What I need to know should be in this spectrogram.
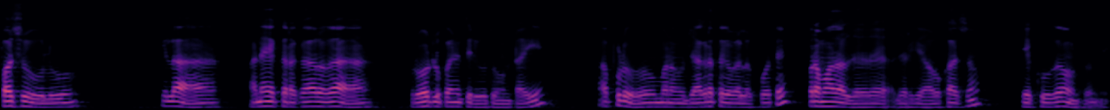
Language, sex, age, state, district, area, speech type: Telugu, male, 45-60, Andhra Pradesh, Kadapa, rural, spontaneous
